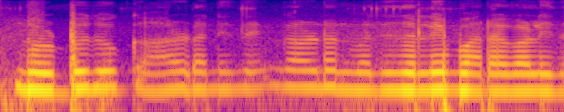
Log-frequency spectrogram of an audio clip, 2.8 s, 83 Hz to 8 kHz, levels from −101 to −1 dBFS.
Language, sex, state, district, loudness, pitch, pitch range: Kannada, female, Karnataka, Mysore, -15 LUFS, 210 Hz, 205-220 Hz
